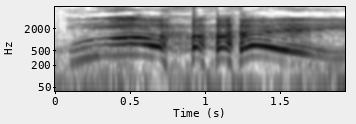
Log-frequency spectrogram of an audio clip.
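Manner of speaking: high, loud whoop of thrill; excited whoop. Real, not acted. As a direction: whoop as the car takes off. Car surges as he accelerates.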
